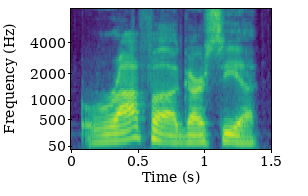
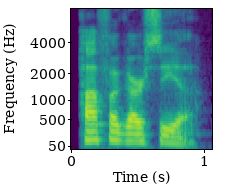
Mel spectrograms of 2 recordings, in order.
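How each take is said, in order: First: The name begins with an R sound. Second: The name begins with a breathy H sound. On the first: The speaker calls it right. "It is Rafa" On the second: The speaker calls it wrong. "They're going to say Hafa"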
